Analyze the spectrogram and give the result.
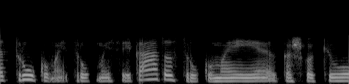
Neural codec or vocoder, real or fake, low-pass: none; real; 3.6 kHz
